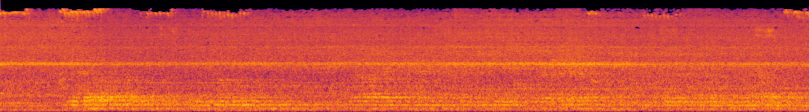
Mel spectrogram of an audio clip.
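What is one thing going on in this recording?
A man speaks over a loudspeaker in a large echoing hall.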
